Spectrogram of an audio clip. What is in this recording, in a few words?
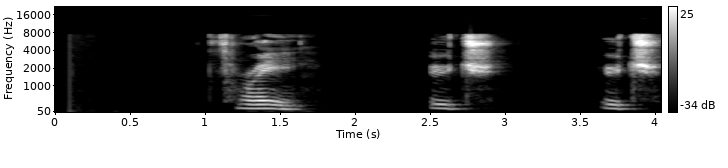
three 3, Turkish; the talking turkish phrasebook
